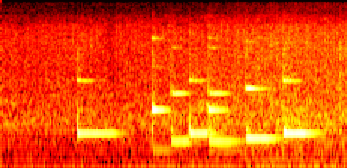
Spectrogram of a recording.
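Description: Mobile phone ringtone going off during a Filipino radio or broadcast program on health and livelihood, a series of short melodic electronic tones in quick succession, fairly clear over a low background hum.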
